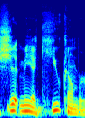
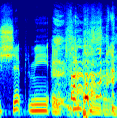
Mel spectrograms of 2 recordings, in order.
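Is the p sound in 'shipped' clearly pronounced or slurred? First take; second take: slurred; clearly pronounced. First: The p sound in shipped is slurred. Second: The p sound in shipped is clearly pronounced. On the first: The speaker calls it wrong. "You did not enunciate that enough" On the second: The speaker calls it right. "It's a p sound"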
